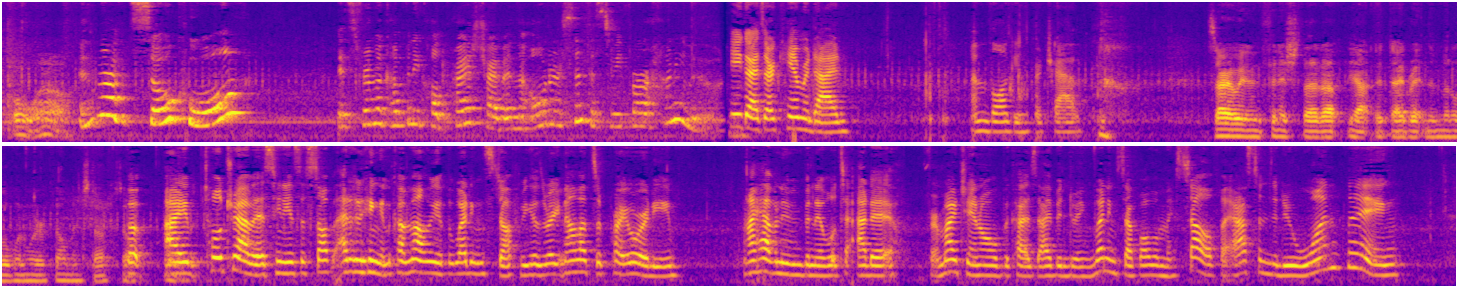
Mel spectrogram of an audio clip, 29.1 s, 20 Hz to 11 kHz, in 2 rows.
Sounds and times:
Inside, small room: 0.0s - 29.0s.

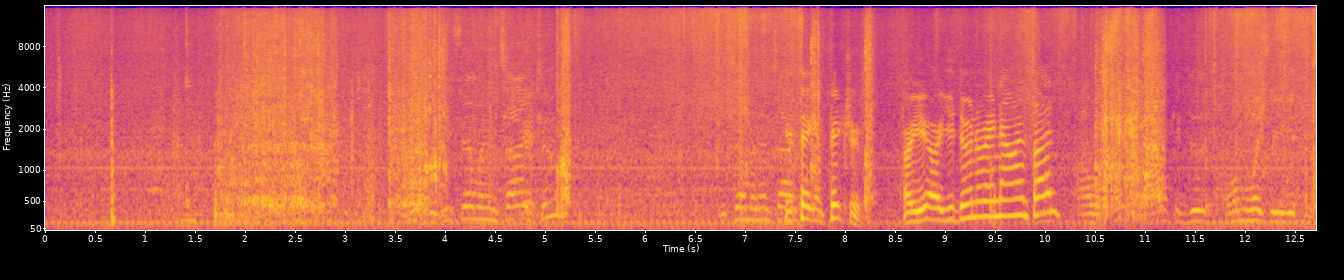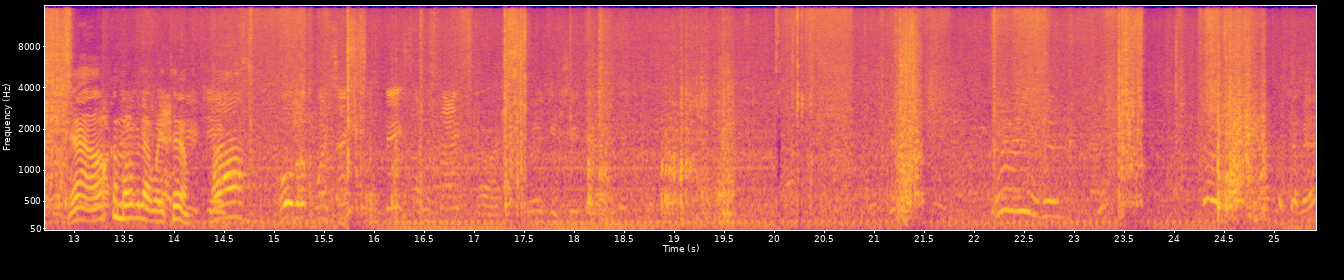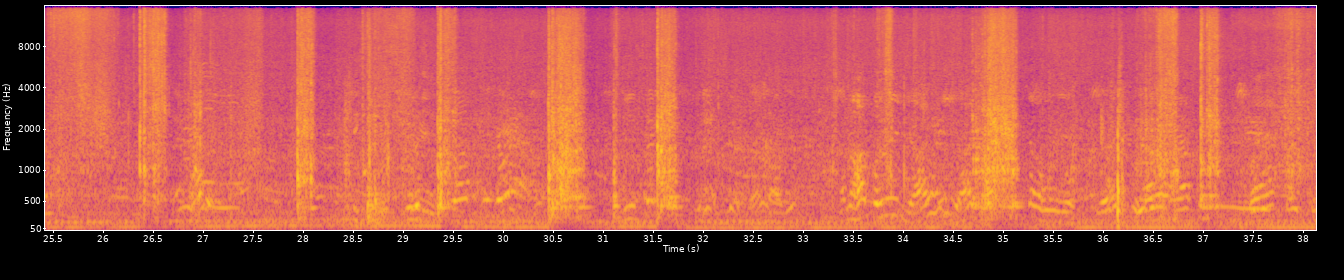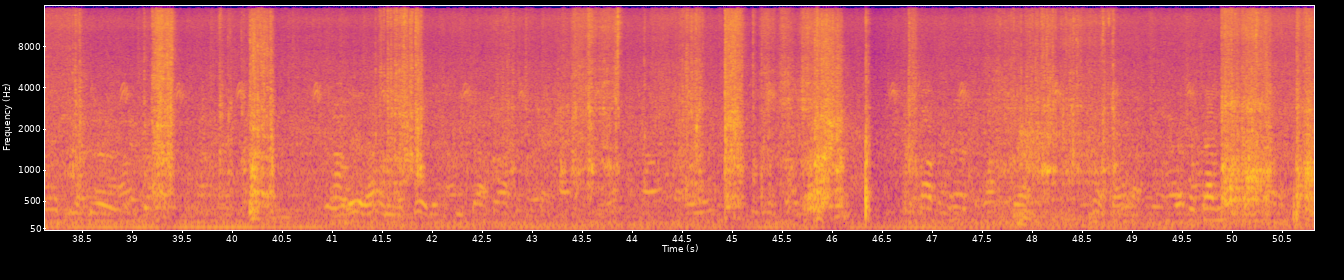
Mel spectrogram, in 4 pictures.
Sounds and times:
Scratch: 1.7s - 5.4s, 10.2s - 13.0s, 14.7s - 29.7s, 30.4s - 31.9s, 33.4s - 40.6s, 41.2s - 49.1s, 49.7s - 50.8s
Speech: 6.8s - 18.9s, 20.0s - 50.8s.

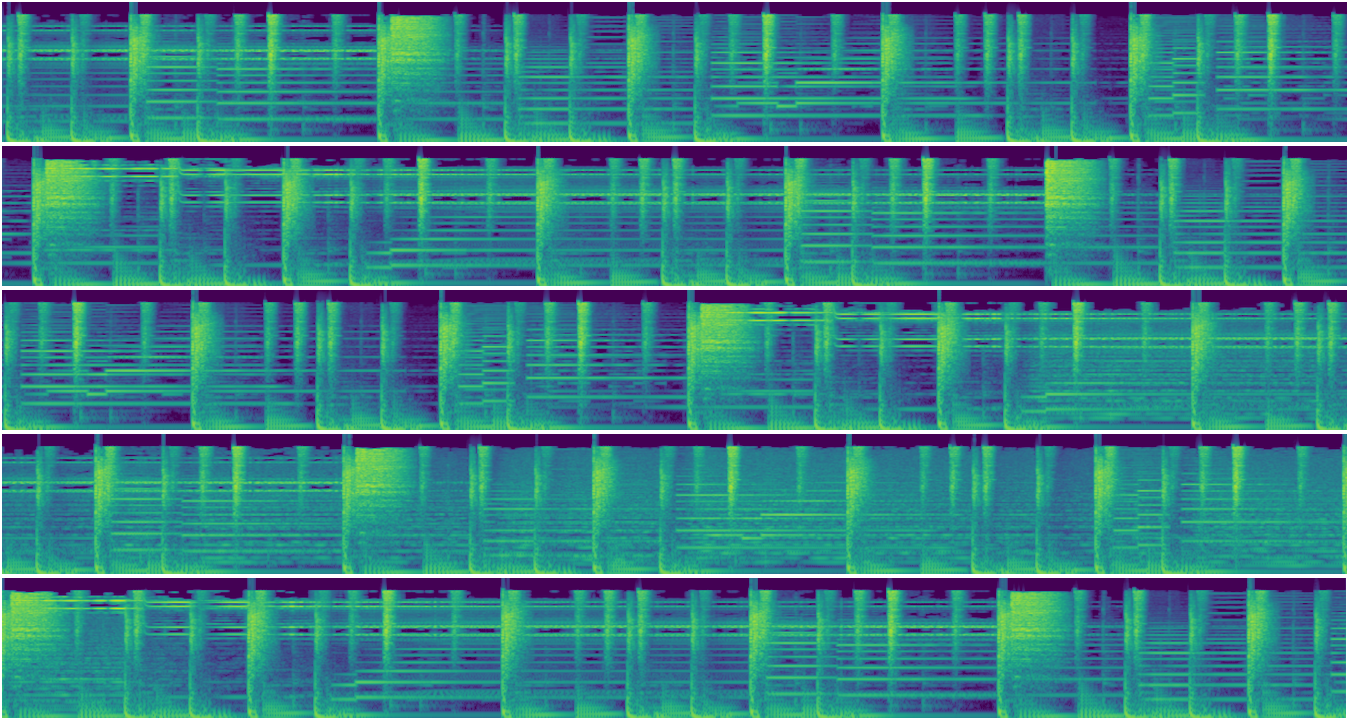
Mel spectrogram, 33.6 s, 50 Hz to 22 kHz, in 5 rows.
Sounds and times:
Music: 0.0s - 33.6s.

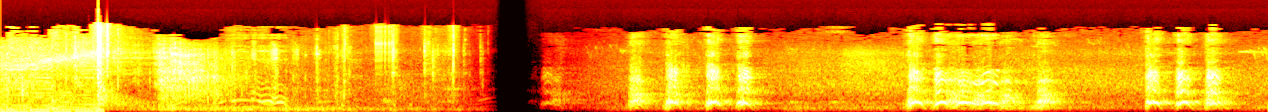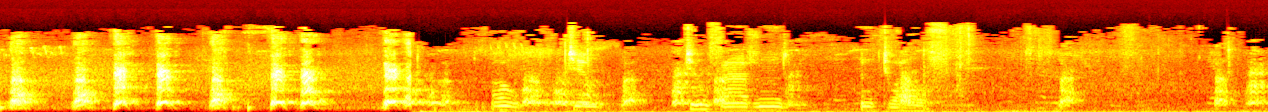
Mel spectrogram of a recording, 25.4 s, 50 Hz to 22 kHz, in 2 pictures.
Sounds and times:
Bird: 12.2s - 13.6s.

